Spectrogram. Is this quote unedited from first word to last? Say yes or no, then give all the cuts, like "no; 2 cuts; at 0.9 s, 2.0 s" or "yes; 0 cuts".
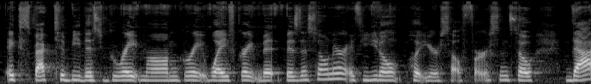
yes; 0 cuts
